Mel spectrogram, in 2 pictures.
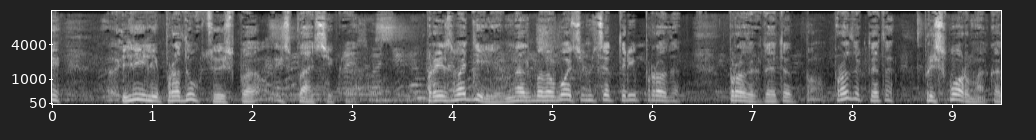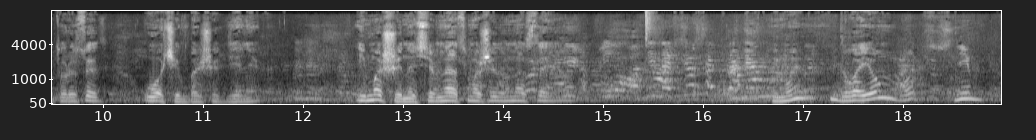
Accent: Babruysk, Mogilev Region, Belarus; moved away; Мы из Бобруйска приехали.

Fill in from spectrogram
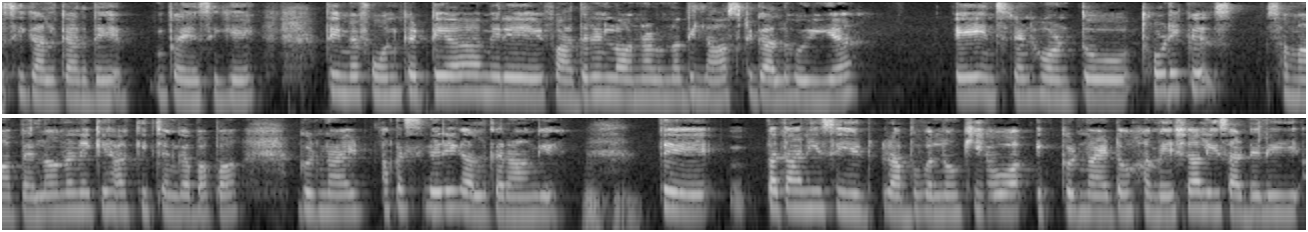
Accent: Chandigarh, India; ਮੈਂ ਚੰਡੀਗੜ੍ਹ ਤੋਂ ਬਿਲੋਂਗ ਕਰਦੀ ਹਾਂ।

